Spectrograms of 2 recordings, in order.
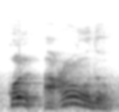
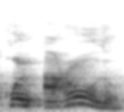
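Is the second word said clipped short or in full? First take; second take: full; full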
